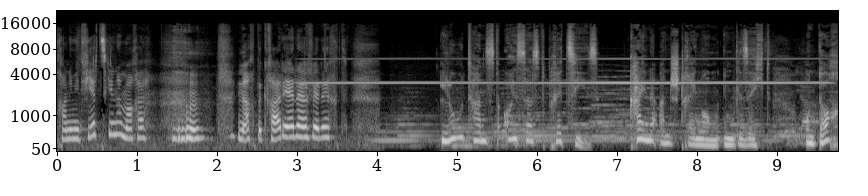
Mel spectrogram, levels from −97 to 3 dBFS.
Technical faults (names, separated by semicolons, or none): feedback whistle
